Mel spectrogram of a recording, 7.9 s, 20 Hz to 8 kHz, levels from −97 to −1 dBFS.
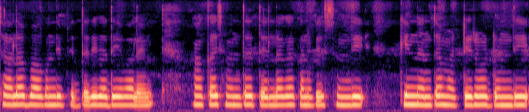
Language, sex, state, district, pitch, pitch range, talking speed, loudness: Telugu, female, Andhra Pradesh, Sri Satya Sai, 225 Hz, 220-230 Hz, 90 wpm, -14 LUFS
